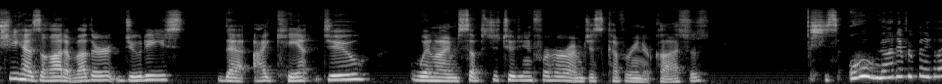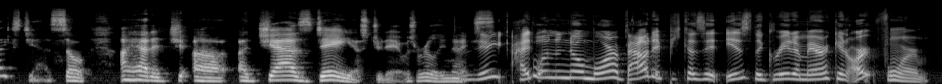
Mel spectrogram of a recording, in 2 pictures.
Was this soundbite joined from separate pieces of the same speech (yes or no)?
yes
